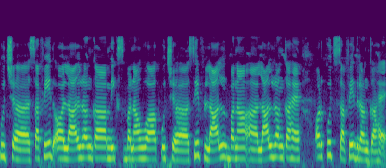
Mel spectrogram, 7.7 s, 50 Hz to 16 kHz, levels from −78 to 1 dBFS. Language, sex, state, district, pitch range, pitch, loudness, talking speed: Hindi, female, Delhi, New Delhi, 185-215 Hz, 200 Hz, -12 LUFS, 180 wpm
